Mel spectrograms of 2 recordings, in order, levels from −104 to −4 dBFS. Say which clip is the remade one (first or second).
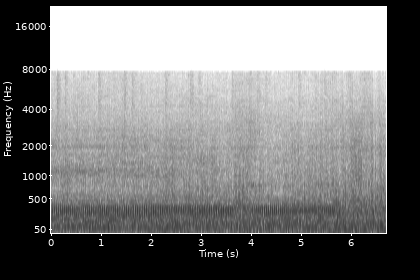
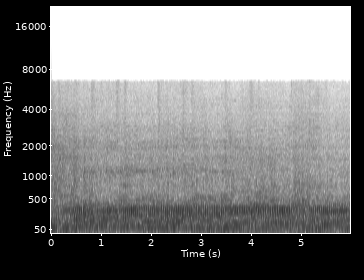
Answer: second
